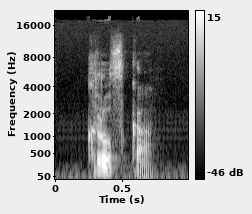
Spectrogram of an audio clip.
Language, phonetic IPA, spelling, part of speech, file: Polish, [ˈkrufka], krówka, noun, Pl-krówka.ogg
